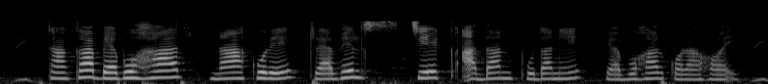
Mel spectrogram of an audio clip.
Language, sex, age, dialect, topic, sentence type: Bengali, female, 31-35, Northern/Varendri, banking, statement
